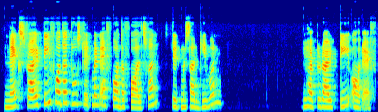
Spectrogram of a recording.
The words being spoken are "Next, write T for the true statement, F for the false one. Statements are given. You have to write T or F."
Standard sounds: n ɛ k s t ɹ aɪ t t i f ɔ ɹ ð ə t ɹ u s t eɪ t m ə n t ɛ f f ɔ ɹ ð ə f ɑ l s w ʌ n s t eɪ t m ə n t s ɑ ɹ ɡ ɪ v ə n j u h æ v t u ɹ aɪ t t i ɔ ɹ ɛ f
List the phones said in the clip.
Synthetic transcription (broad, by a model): n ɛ k s t ɹ aɪ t t i f ɔ ɹ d ə t u s t eɪ t m ə n t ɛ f f ɔ ɹ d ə f ɑ l s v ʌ n s t eɪ t m ə n t s ɑ ɹ ɡ ɪ v ə n j u h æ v t u ɹ aɪ t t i ɔ ɹ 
